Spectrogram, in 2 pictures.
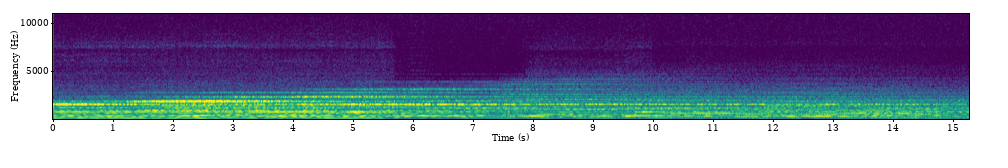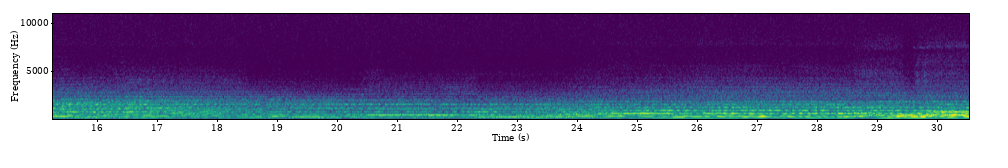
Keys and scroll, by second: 0.9 ctrl+alt+z, 19.9 space.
